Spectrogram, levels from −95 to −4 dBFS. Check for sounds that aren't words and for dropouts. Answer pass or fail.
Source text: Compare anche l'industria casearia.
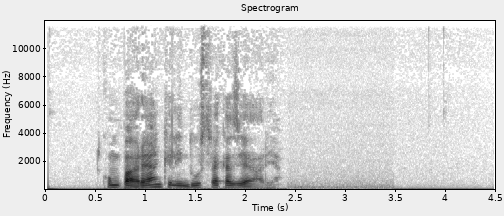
pass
